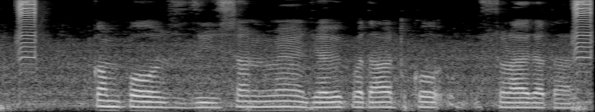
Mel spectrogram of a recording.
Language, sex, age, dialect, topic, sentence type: Hindi, male, 18-24, Kanauji Braj Bhasha, agriculture, statement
